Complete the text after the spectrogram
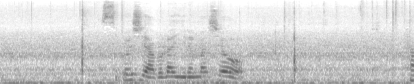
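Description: Oil pours into a hot pan.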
